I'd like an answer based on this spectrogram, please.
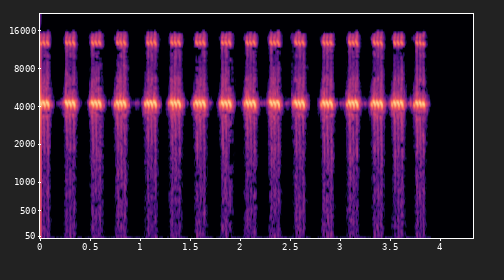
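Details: Rapid cricket chirps, evenly spaced at roughly four a second, sharp and shrill, continuing for almost four seconds before stopping into silence.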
